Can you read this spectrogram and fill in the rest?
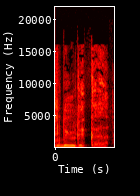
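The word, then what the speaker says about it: Luedecke: That's L-U-E-D-E-C-K-E. It took me a while to find out how to pronounce it correctly, but it is Ludica, and it's oldmanludica.ca, and that stands for Canada, I assume.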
